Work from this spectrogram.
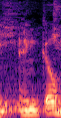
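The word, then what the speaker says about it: Ginkel: Generous by the standards of the day, the treaty agreed by General de Inkel, and the reason why it's Inkel is you don't pronounce the G in Dutch, and Patrick Sarsfield allowed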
